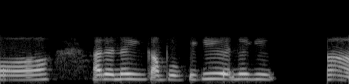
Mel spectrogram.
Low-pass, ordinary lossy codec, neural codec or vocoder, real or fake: 3.6 kHz; none; none; real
